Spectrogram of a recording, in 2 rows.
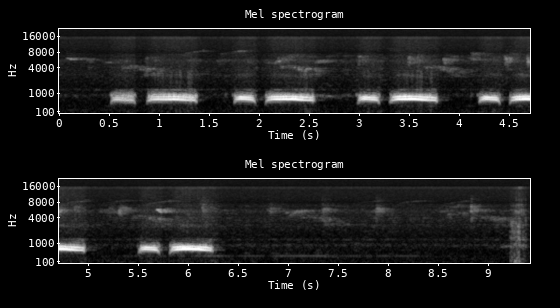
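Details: Fierce territorial male spotted dove answering at a ground decoy site. Five low two-part coo phrases, each a short note then a longer purring coo, repeat about every 1.2 seconds before silence and a final click.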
